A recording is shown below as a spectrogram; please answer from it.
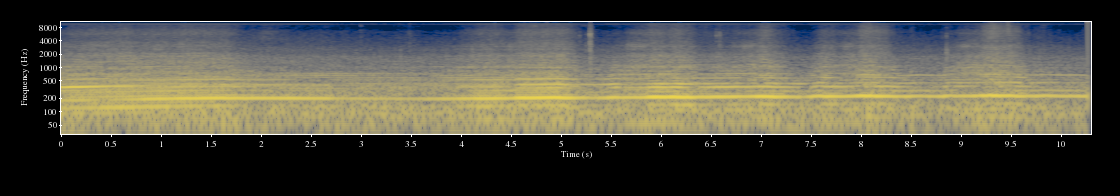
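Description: A BMW G30 540i sedan with a 530 hp engine pulls hard through the turns of Big Tujunga mountain road, its steady drone rising and falling in pitch with the throttle, heard from inside the car.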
